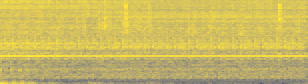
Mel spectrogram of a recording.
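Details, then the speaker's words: Sewing machine bobbin winder running on a badly wound bobbin: steady high motor whine with loose, uneven rattling over it as the bobbin flops around; noisy but harmless. "so hear the noise that is just the bobbin flopping around it's going to make a lot of noise nothing Horrible's happening"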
